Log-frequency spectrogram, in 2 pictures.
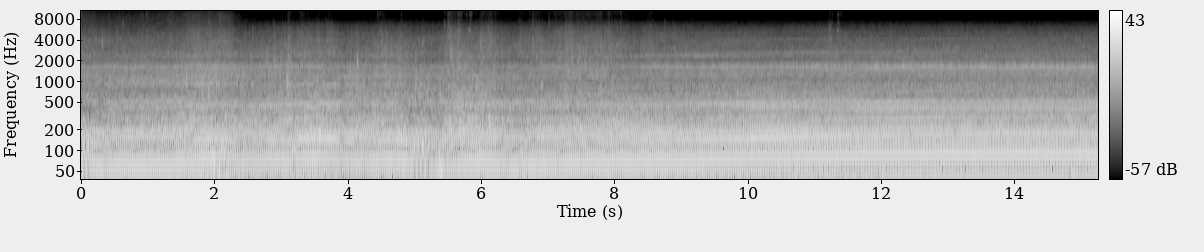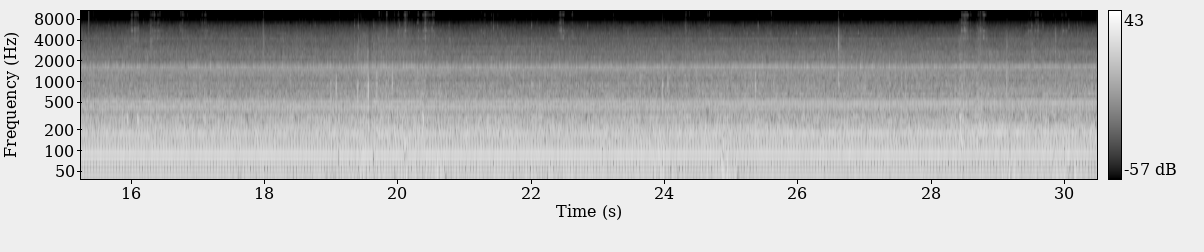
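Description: Honda Ruckus scooter's 49 cc four-stroke single-cylinder engine running under way on a gravel road, its pitch rising a little about ten seconds in and then holding steady. A few knocks from the bike over the rough surface in the first several seconds.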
